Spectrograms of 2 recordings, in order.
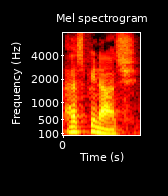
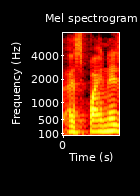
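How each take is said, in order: First: "एस्पिनाच" with short "pi" and long "naach" ending; correct pronunciation. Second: "एस्पाइनेज" with a long "pine" in the middle; common mispronunciation. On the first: Teacher correcting the common reading for students, correct pronunciation. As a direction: say "एस्पिनाच" lower and softer, es-pi-naach. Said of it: "लेकिन ये है क्या?". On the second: Teacher quoting how many people say it, mispronounced. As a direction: say "एस्पाइनेज", middle rhyming with "line", ending in -ej. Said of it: "इसको कई लोग एस्पाइनेज बोलते हैं". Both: Shown as a demonstration.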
